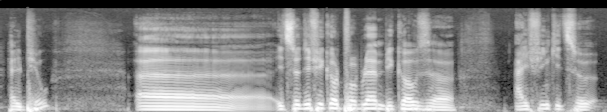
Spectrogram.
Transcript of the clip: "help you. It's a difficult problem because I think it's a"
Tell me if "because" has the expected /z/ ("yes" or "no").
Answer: yes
